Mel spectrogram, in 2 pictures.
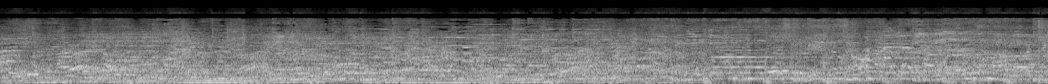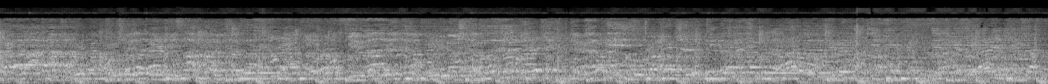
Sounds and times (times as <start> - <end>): Music: 0.0 - 20.9
Speech: 0.0 - 20.9.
